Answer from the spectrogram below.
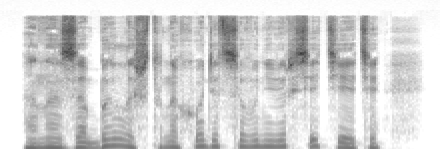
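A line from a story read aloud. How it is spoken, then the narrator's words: Quiet. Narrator (Russian): тихо сказала доктор Кули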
